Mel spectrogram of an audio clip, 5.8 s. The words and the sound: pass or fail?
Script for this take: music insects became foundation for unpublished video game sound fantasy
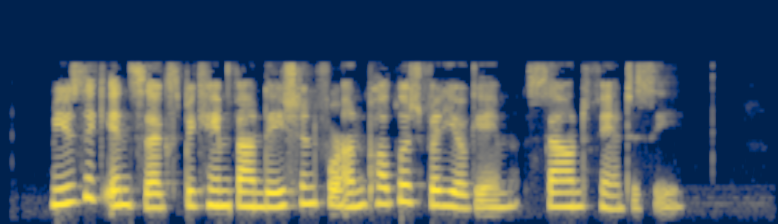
pass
